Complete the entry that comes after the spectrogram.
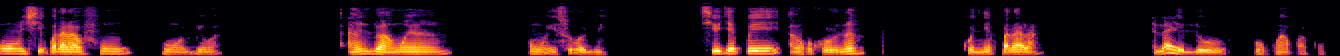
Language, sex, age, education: Yoruba, male, 15-29, primary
